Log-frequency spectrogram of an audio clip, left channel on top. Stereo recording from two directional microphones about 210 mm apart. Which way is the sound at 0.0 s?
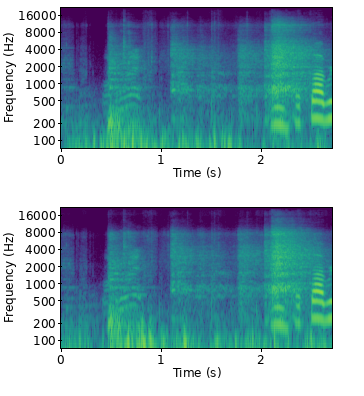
40° left (ahead or behind).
